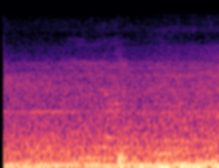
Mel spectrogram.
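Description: City bus cabin noise while riding: a steady low engine and road rumble.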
